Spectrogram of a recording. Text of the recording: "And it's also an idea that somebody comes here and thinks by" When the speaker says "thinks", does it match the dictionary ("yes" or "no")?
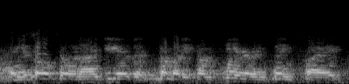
yes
